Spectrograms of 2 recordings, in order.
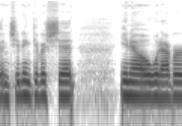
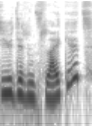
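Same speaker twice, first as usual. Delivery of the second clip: put-on thick German accent. Quoting a woman who got quiet, in a thick German accent. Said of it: "she had a very sh- like thick German accent".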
